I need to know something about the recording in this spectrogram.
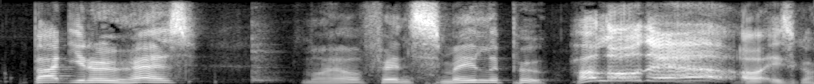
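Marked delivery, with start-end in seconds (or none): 2.9-3.7 very high-pitched, cartoony cartoon-character voice. Having a made-up friend say hello: Foghorn Leghorn voice.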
